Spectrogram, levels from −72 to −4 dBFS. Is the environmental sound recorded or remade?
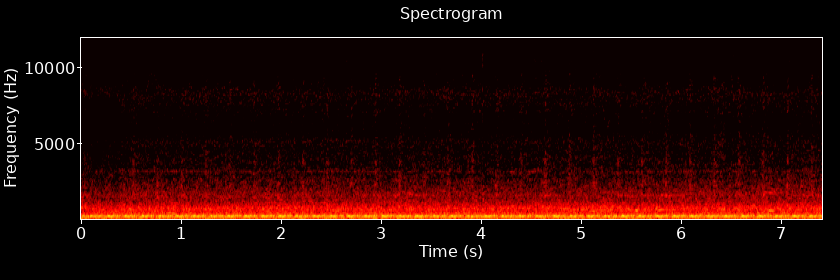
recorded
